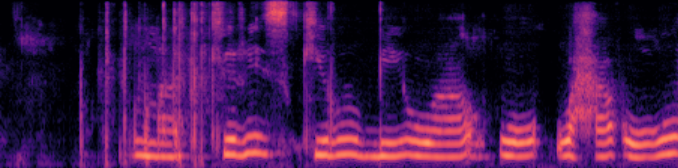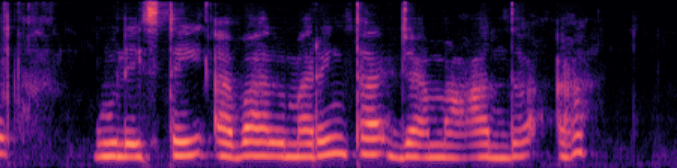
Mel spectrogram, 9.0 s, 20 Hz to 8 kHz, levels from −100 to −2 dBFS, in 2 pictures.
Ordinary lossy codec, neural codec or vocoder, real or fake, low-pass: none; codec, 16 kHz, 4.8 kbps, FACodec; fake; none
